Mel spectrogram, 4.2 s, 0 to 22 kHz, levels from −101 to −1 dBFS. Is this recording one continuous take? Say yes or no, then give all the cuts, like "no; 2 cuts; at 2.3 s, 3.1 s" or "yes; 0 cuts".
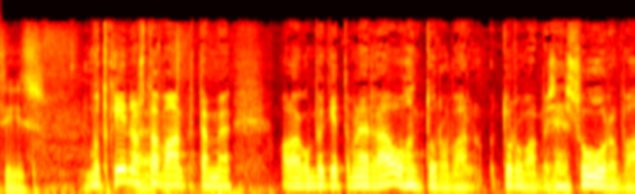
no; 1 cut; at 1.2 s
